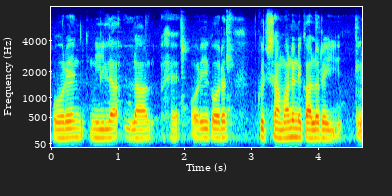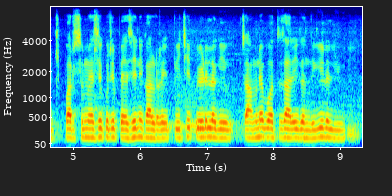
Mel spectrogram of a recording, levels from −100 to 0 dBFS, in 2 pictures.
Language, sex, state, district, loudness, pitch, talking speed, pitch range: Hindi, male, Chhattisgarh, Raigarh, -25 LUFS, 135 Hz, 200 wpm, 130-140 Hz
